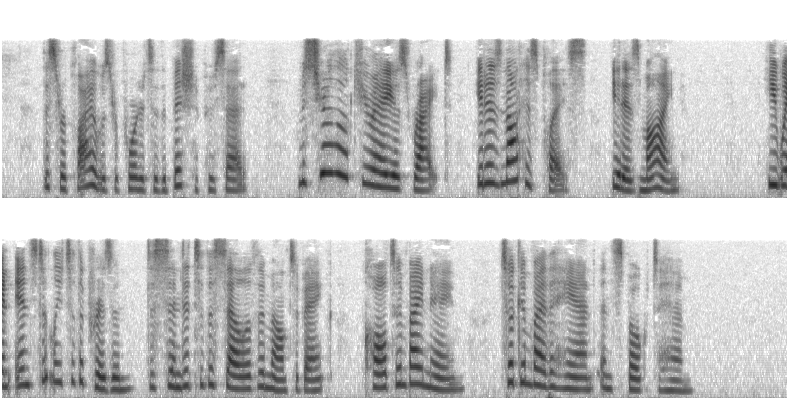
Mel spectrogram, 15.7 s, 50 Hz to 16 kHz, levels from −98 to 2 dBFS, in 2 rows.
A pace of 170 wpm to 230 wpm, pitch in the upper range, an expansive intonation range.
Yes: average, 185 wpm; very high, 250 Hz; wide, 6.2 semitones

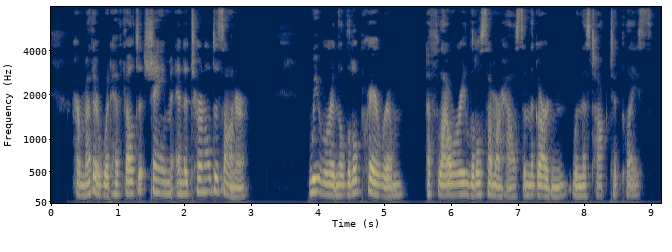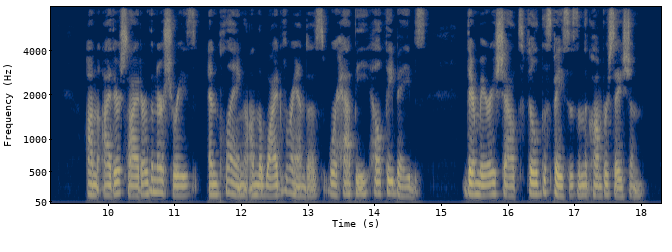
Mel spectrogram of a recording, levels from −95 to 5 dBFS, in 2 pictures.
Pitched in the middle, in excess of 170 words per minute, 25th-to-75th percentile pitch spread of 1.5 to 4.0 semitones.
Yes: medium, 155 Hz; average, 180 wpm; average, 2.7 semitones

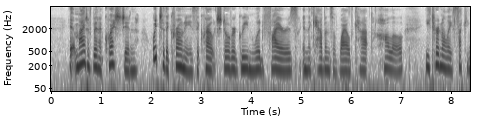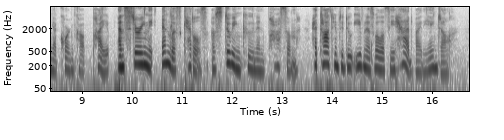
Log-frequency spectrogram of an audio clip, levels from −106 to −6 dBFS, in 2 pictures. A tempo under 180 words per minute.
No: average, 185 wpm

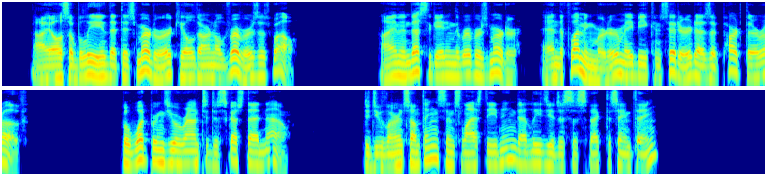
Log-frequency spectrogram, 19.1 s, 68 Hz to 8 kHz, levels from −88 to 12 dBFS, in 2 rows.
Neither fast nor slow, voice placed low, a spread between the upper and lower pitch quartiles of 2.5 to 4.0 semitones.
Yes: average, 165 wpm; low, 120 Hz; average, 3.1 semitones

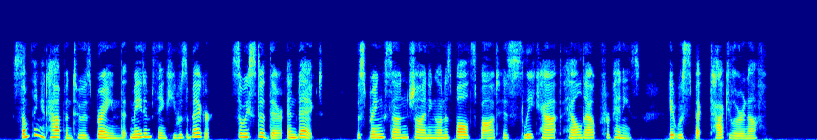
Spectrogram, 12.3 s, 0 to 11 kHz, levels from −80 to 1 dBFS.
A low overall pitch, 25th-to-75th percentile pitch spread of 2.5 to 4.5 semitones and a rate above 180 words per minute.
No: high, 220 Hz; average, 2.8 semitones; average, 190 wpm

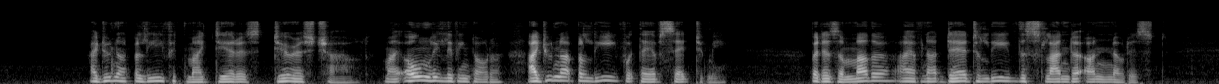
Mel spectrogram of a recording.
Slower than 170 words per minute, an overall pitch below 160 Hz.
No: average, 175 wpm; low, 135 Hz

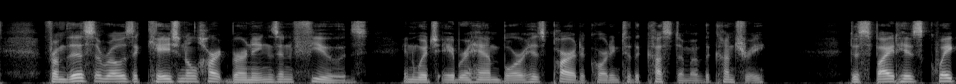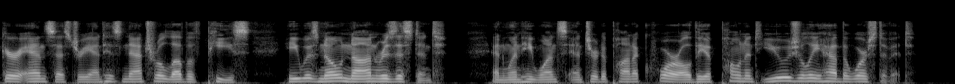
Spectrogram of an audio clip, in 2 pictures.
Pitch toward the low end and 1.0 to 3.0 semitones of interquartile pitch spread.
No: low, 120 Hz; average, 3.7 semitones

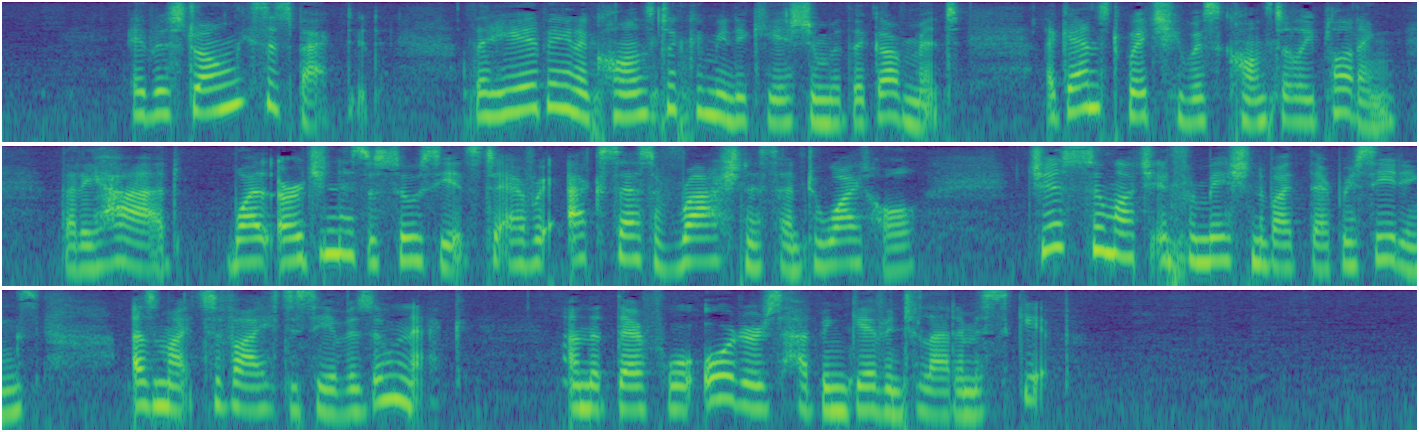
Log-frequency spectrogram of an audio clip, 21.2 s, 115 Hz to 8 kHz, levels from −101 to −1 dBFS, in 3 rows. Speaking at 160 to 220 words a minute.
Yes: average, 170 wpm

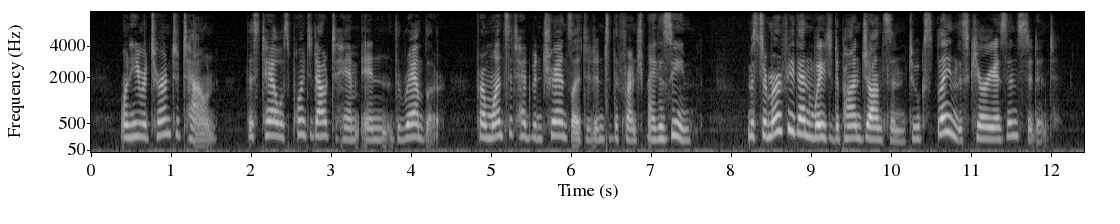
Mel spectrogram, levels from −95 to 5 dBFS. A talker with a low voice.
No: high, 240 Hz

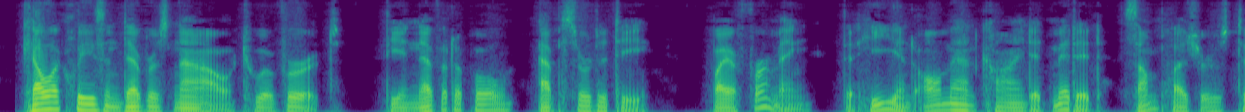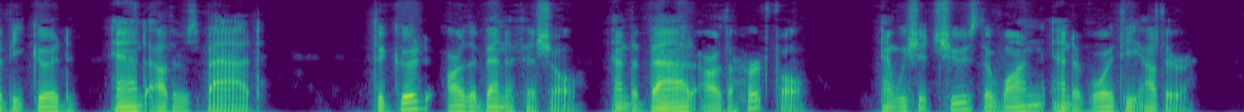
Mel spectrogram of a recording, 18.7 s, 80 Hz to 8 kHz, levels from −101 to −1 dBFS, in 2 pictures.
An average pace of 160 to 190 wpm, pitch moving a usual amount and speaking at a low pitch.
No: average, 145 wpm; average, 3.1 semitones; very low, 90 Hz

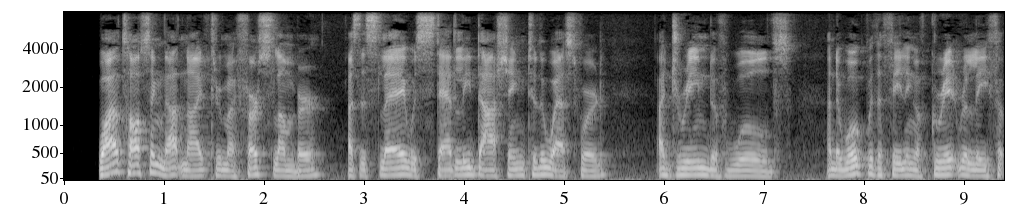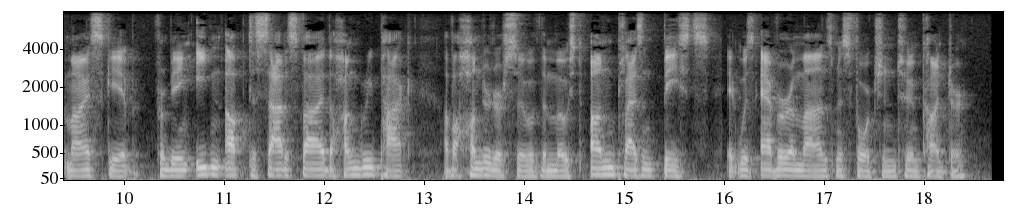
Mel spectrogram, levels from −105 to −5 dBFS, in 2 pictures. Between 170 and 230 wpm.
Yes: average, 200 wpm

